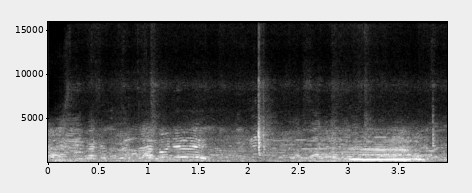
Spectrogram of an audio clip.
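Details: Friesian or crossbred bull calves at Aftabganj cattle market in Dinajpur, Bangladesh, on Saturday 11 March; a short rising lowing sound, then a steadier drawn-out moo, amid market chatter and background music.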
